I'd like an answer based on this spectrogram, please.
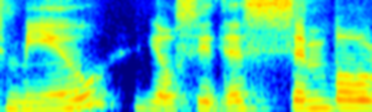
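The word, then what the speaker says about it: μ: there are so the population arithmetic mean is pronounce mu you'll see this symbol right here here it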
